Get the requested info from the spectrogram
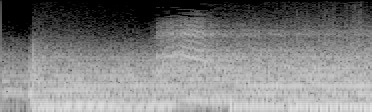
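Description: Music from a DJ mix: a deep bass line changing notes under sustained tones, with a short falling high-pitched sound about a second in.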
